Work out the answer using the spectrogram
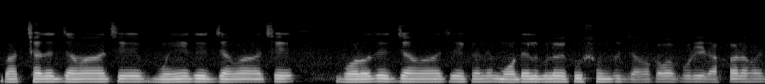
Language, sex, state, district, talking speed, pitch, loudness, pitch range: Bengali, male, West Bengal, Jhargram, 140 wpm, 130 Hz, -21 LUFS, 125-130 Hz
